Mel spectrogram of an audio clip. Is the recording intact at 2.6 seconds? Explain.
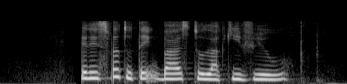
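Yes, the speech at 2.6 seconds is intact, with nothing there beyond the ordinary band limit of the G.722 call path, which leaves no content above 8 kHz.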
